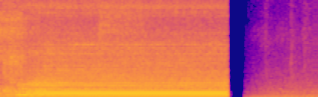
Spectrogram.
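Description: Loud hiss of compressed air escaping from a pneumatic solenoid valve, with a steady buzz under it, cut off abruptly near the end by an edit.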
